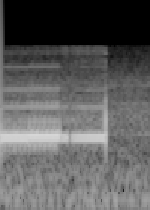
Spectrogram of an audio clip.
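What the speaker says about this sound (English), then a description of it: "Hang up the phone." A telephone tone sounds just after the phone is hung up: a loud, steady electronic beep with a brief dip partway through, then it cuts off into quiet line noise.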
